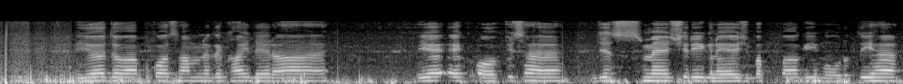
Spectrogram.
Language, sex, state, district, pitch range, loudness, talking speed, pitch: Hindi, male, Punjab, Fazilka, 160-170 Hz, -15 LUFS, 125 wpm, 165 Hz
